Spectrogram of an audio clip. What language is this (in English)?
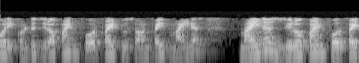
Tamil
